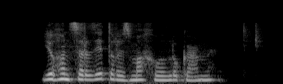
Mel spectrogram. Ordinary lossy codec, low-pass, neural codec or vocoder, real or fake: MP3, 64 kbps; 7.2 kHz; codec, 16 kHz, 0.5 kbps, X-Codec, HuBERT features, trained on LibriSpeech; fake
